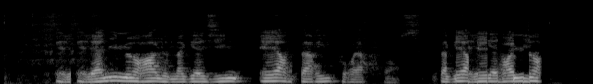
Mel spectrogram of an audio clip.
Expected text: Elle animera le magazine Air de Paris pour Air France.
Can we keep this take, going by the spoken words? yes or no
no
